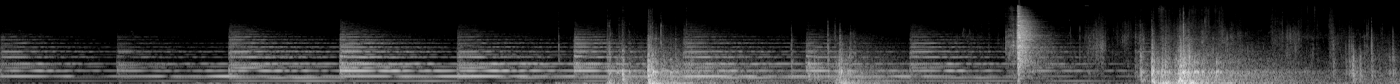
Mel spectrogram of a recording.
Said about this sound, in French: Vous entendez là juste à l'instant qu'en fait on est en train de faire entrer l'air dans les tuyaux les quelques milliers de tuyaux qui sont dedans. L'air vient de rentrer, il s'arrête. Voilà.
